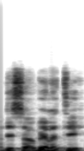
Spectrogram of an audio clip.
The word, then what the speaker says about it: disability: and fatherness wasn't a disability it is now right and for this course you need to stretch the third syllable B okay okay disability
